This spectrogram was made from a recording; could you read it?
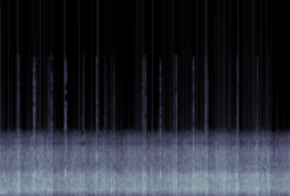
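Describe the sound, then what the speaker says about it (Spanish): Loud, steady applause from a convention audience, dense overlapping claps filling the room without a break. "Aplausos, aplausos."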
